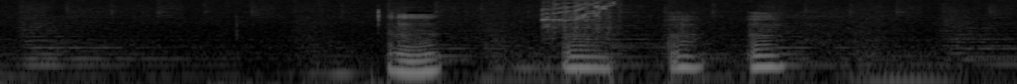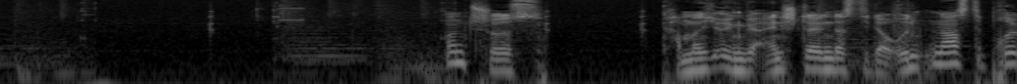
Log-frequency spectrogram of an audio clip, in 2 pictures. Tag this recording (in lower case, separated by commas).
music, speech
